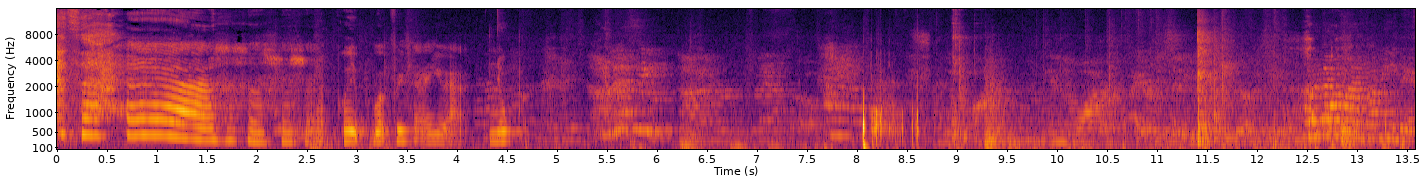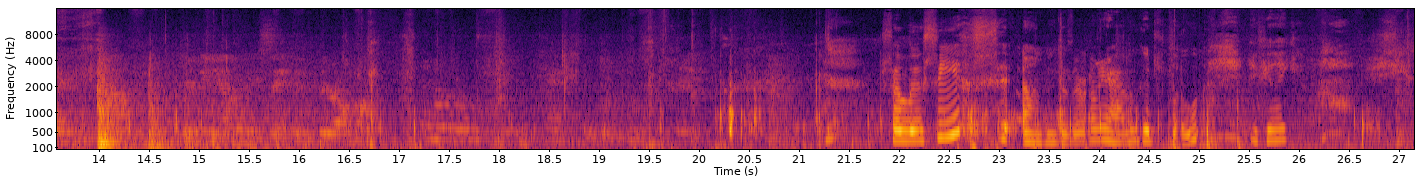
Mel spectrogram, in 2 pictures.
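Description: A young girl talks and sings animatedly close to a phone microphone.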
